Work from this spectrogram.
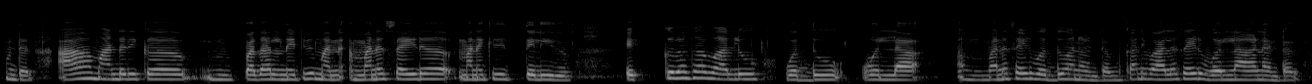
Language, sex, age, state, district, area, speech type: Telugu, female, 18-30, Telangana, Suryapet, urban, spontaneous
